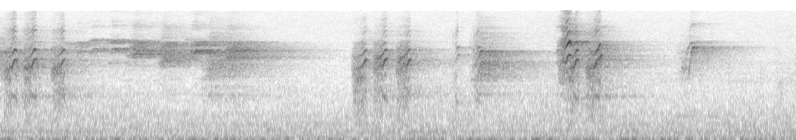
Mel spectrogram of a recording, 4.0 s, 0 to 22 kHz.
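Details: Loud, close barn swallow twittering at a campsite in the Limousin countryside, France, on 25 June 2023, with slurred high warbled notes and sharp chirps in four quick bursts.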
